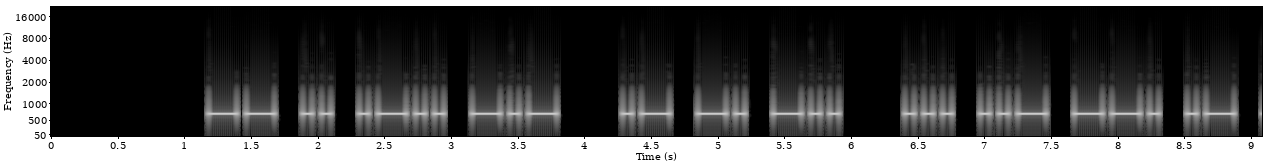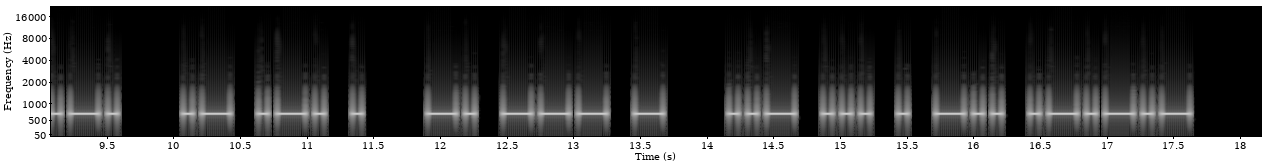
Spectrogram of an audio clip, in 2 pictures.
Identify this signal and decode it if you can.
Morse code, heard as a keyed tone, about 17 wpm, 700 Hz. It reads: MILK AND SUGAR ARE NOT USED.
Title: Sentences from Top 1500 Words 17wpm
